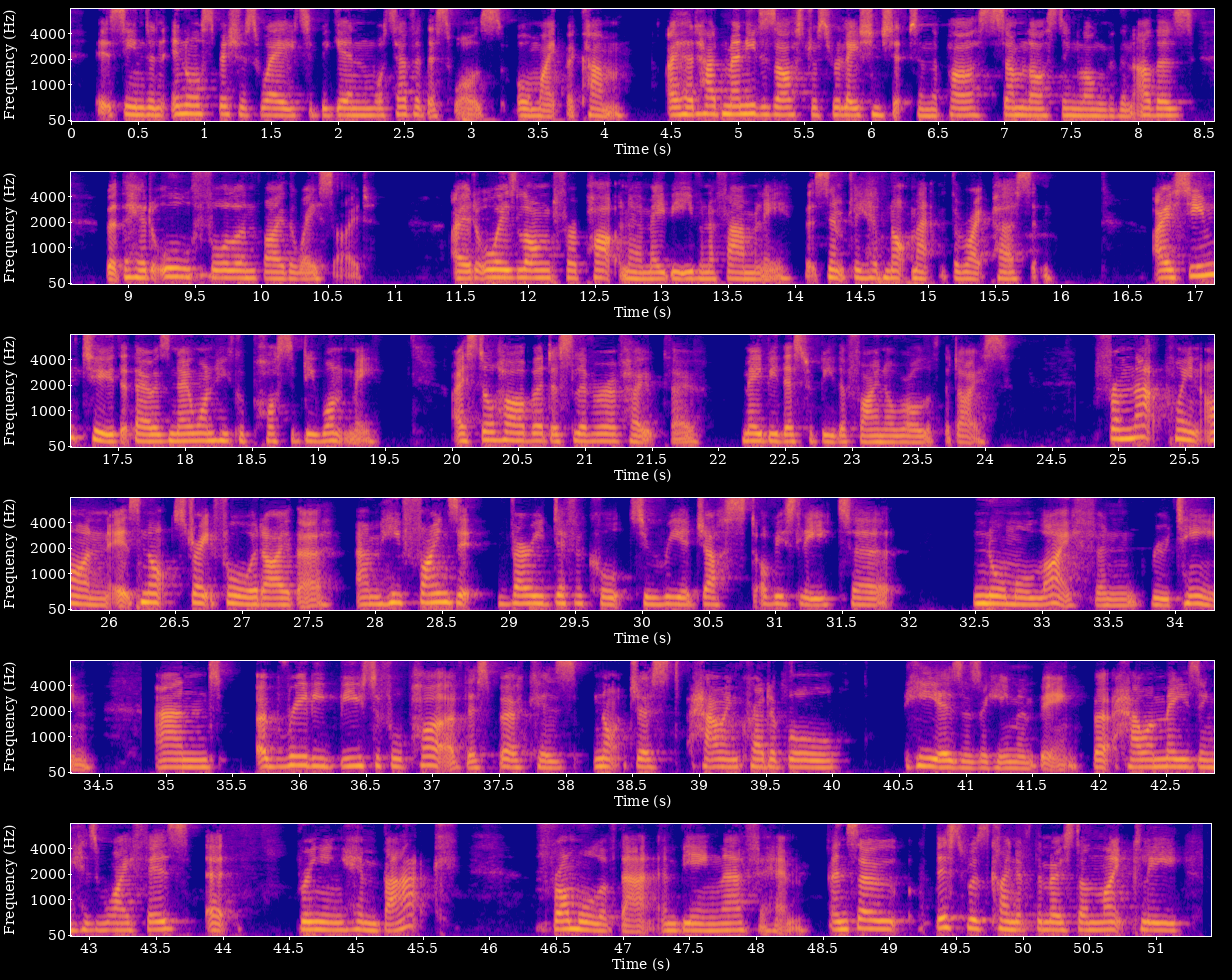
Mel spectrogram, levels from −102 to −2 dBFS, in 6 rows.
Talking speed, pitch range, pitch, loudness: 180 wpm, 180-205 Hz, 190 Hz, -28 LUFS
